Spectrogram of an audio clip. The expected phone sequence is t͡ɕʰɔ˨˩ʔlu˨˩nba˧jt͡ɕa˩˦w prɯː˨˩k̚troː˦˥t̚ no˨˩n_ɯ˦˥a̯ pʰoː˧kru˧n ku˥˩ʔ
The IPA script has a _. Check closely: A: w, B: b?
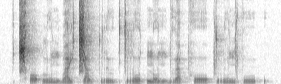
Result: B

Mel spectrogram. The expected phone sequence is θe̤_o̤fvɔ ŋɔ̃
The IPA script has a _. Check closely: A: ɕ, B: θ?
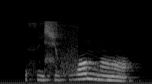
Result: A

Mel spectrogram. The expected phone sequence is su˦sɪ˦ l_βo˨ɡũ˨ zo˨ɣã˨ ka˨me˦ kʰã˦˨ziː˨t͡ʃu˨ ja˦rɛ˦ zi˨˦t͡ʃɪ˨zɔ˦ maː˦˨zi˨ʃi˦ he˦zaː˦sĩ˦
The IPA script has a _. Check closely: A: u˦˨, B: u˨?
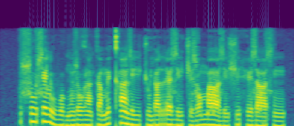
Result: B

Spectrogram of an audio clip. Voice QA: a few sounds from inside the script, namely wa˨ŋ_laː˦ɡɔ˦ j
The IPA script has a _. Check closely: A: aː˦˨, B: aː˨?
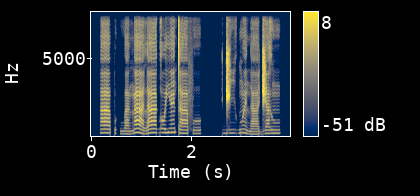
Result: A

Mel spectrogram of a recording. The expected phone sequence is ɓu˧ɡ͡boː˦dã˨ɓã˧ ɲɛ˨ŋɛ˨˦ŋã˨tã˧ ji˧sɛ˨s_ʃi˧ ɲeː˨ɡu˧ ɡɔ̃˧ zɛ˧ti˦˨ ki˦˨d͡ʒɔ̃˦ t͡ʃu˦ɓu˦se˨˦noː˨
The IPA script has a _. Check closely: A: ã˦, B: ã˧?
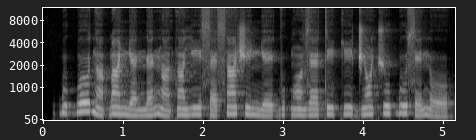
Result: A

